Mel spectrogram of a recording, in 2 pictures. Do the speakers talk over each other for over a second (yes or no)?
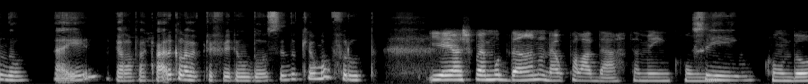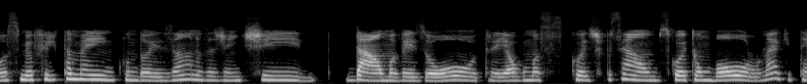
no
